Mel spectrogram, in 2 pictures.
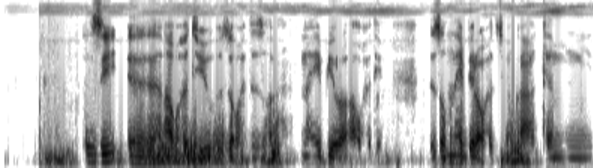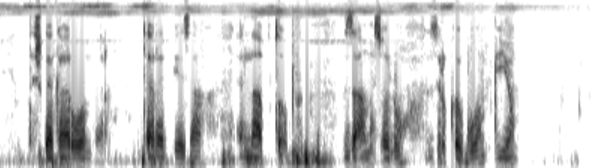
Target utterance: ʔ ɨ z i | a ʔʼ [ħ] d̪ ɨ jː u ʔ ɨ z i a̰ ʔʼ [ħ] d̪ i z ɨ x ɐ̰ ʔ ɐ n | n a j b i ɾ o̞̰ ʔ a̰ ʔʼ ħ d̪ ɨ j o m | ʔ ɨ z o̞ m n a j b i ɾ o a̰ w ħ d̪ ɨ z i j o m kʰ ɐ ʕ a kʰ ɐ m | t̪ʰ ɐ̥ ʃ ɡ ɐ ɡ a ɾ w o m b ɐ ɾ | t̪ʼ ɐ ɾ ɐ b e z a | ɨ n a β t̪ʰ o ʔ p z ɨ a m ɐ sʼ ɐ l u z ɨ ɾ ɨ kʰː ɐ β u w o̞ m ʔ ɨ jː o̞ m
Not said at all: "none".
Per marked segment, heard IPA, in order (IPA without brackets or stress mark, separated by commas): ħ, ħ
